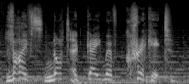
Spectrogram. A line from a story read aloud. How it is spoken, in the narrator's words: Magerson spat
